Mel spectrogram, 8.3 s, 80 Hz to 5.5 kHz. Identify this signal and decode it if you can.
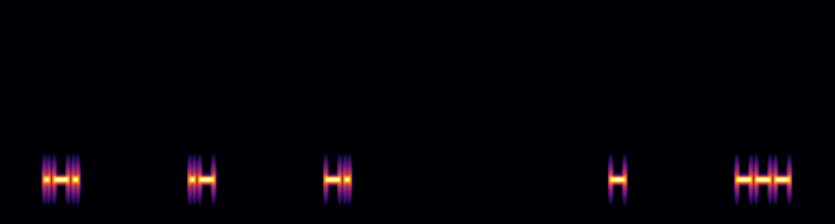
Morse code, heard as a keyed tone, about 25 wpm, spaced as for 7 wpm, 600 Hz. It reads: RAN TO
